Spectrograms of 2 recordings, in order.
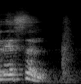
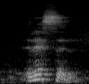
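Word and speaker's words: wrestle: एक होता है रेसल है ना रेसल एस टी एल ई।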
